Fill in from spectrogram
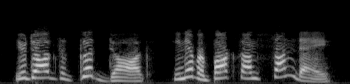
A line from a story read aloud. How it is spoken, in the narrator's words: Waddy Flagg shouted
